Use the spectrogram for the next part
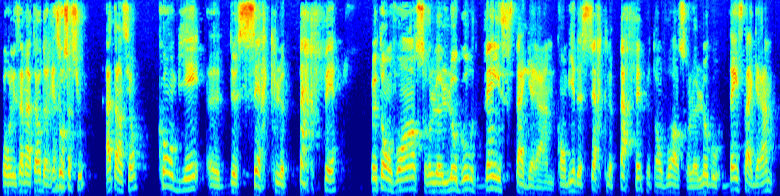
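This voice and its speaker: A man's voice: medium pitch, expressive, unhurried, slightly rough. A man from Quebec, hosting a family quiz and reading out questions and answer choices. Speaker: quiz host. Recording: dull lo-fi sound.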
